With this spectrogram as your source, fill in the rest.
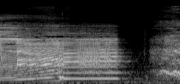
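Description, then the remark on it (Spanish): A cow lets out one long, drawn-out moo, loud, with a low, mournful tone that wavers midway. After a short pause, the start of another call rises. “Vaca triste. Vaca con depresión.”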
